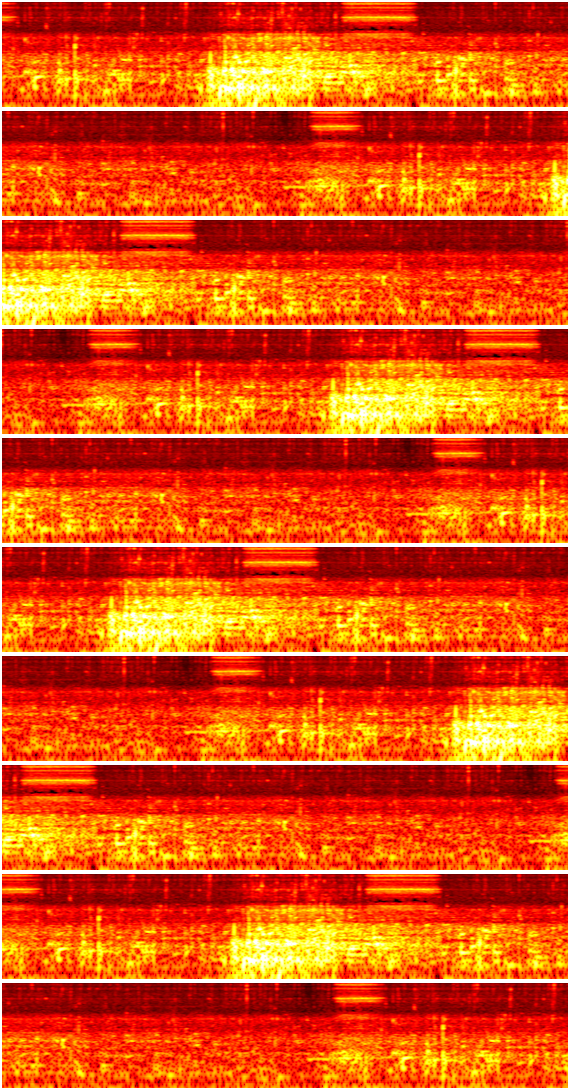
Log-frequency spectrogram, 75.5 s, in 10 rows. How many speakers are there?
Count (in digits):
0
